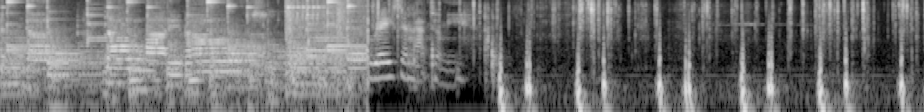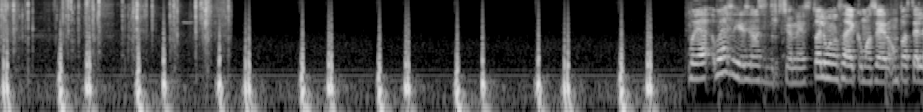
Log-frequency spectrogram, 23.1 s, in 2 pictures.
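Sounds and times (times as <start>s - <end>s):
steady low hum: 5.8s - 20.1s
heartbeat thumps: 6.2s - 20.0s.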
